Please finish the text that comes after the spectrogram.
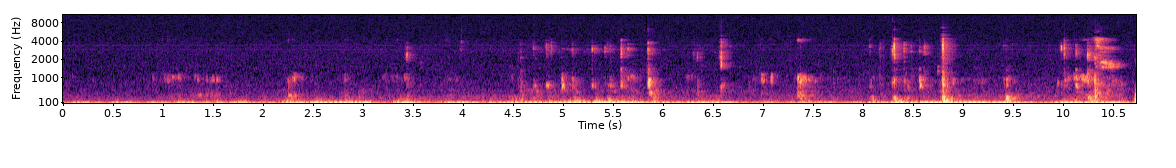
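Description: Password being typed on a computer keyboard, with a steady run of light key clicks close up over a low background hum, no voices.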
